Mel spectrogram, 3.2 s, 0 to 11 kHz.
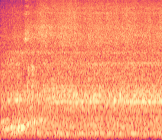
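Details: Clausing 20-inch drill press, two-speed three-phase motor restarted in low range at its top setting of 1,000 rpm: steady, even motor hum and smooth whir with no knocks or rattles; running cleanly.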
